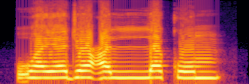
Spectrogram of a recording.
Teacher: ہم لام ساکن کو دوسرے لام میں ملا کے ایک ہی لام تشدید کے ساتھ پڑھیں گے۔ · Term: ادغام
